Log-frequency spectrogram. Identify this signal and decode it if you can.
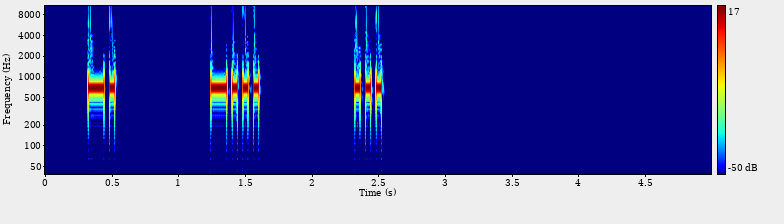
Morse code, heard as a keyed tone, about 31 wpm, spaced as for 10 wpm, 700 Hz. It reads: NBS
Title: USA Call Signs - 5 Characters - 6x Character Spacing - 30wpm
